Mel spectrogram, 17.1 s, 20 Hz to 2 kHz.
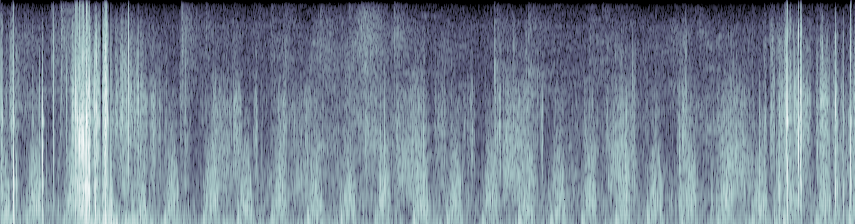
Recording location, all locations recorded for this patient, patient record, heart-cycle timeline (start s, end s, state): aortic valve (AV)
aortic valve (AV)+pulmonary valve (PV)+tricuspid valve (TV)+mitral valve (MV)
#Age: Child
#Sex: Male
#Height: 132.0 cm
#Weight: 36.6 kg
#Pregnancy status: False
#Murmur: Present
#Murmur locations: aortic valve (AV)+mitral valve (MV)+pulmonary valve (PV)+tricuspid valve (TV)
#Most audible location: pulmonary valve (PV)
#Systolic murmur timing: Holosystolic
#Systolic murmur shape: Plateau
#Systolic murmur grading: III/VI or higher
#Systolic murmur pitch: Medium
#Systolic murmur quality: Harsh
#Diastolic murmur timing: nan
#Diastolic murmur shape: nan
#Diastolic murmur grading: nan
#Diastolic murmur pitch: nan
#Diastolic murmur quality: nan
#Outcome: Abnormal
#Campaign: 2014 screening campaign
0.00	3.17	unannotated
3.17	3.27	diastole
3.27	3.38	S1
3.38	3.52	systole
3.52	3.60	S2
3.60	4.04	diastole
4.04	4.15	S1
4.15	4.29	systole
4.29	4.38	S2
4.38	4.74	diastole
4.74	4.85	S1
4.85	5.00	systole
5.00	5.08	S2
5.08	5.42	diastole
5.42	5.52	S1
5.52	5.65	systole
5.65	5.74	S2
5.74	6.12	diastole
6.12	6.21	S1
6.21	6.36	systole
6.36	6.44	S2
6.44	6.82	diastole
6.82	17.10	unannotated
